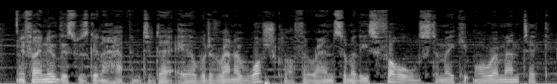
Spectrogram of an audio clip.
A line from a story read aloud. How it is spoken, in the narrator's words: sighed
